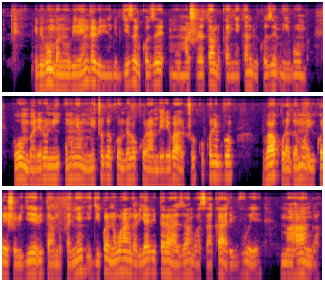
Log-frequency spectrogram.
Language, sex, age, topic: Kinyarwanda, male, 18-24, education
